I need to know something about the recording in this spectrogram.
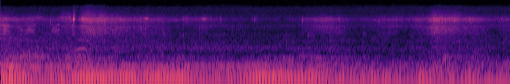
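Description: A distant engine droning steadily at an even pitch, fading out about four seconds in, over a low, steady wind rumble on the microphone.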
